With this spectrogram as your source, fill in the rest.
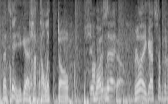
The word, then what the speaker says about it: Apocalypto: say that dumb name that's it you got Apocalypto Apocalypto really I got something right yeah it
